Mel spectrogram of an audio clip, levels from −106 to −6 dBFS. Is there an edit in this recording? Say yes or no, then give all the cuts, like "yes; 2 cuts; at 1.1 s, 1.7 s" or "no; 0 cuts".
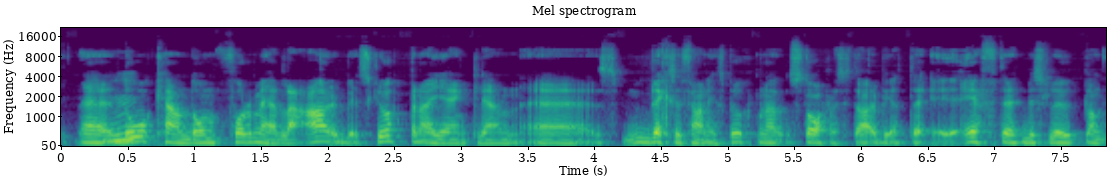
no; 0 cuts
